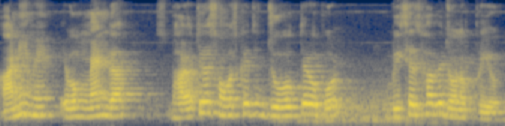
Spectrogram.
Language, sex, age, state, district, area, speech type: Bengali, male, 18-30, West Bengal, Purba Medinipur, rural, spontaneous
